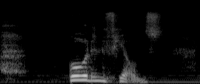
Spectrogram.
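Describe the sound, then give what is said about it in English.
A voice imitates a lean man gasping to catch his breath after barging into a room: a breathy intake, then short, strained, voiced panting sounds lasting about a second. “at some point, the doors open and you hear a lean male human barge in the room and catches his breath and goes like,”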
